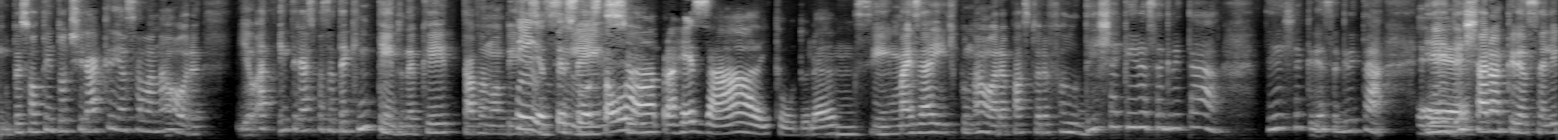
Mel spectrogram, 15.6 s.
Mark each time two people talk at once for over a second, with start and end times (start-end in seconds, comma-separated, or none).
5.1-6.6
